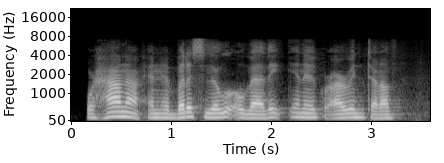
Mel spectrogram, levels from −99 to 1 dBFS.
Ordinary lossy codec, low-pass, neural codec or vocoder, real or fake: none; 7.2 kHz; codec, 16 kHz, 0.5 kbps, FunCodec, trained on LibriTTS, 25 frames a second; fake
